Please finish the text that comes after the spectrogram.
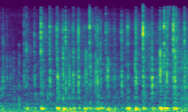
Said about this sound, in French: Euh, extrême droite, Autriche, scandale, on va taper ça.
